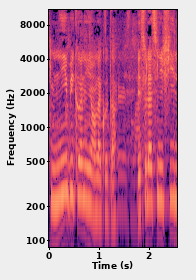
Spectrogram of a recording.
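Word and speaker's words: Mní wičhóni: Ça se prononce Mniwikoni en Lakota.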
